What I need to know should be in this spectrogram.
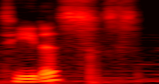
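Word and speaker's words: Tidus: Um so they do pronounce it Tetus.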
